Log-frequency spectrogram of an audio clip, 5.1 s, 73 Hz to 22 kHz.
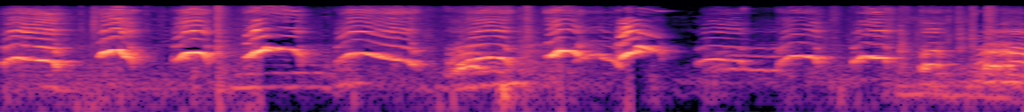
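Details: A litter of Dobermann puppies, 25 days old, giving loud, rhythmic high-pitched whines, each a short rising-then-falling squeal, about three per second, almost without pause.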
